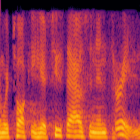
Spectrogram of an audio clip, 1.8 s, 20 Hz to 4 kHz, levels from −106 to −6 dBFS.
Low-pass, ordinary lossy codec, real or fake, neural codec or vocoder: 3.6 kHz; AAC, 16 kbps; real; none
